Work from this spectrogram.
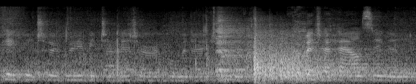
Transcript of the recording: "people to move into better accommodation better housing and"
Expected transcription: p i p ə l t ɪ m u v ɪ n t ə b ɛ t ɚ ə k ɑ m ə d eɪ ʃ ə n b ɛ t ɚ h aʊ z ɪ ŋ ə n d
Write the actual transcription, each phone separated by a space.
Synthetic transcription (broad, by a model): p i p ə l t ɪ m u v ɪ t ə b ɛ t ɚ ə k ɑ m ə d eɪ ʃ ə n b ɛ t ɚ h aʊ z ɪ ŋ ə n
